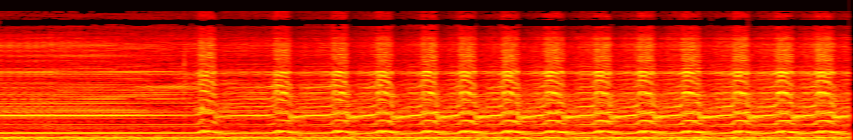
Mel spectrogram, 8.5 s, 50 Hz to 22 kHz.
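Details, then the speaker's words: BMW M5/M6/X5M S63TU/S63R, original auxiliary water pump running during coolant top-off before replacement: a steady electric whirr turns into a loud warbling drone pulsing about twice a second. Owner suspected a faulty pump. "Not sure if it's supposed to do that or not, that loud noise. Maybe like a water pump that's faulty."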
